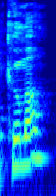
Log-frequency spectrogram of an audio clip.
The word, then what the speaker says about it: Cuomo: How do you pronounce his name? Cuomo.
